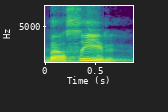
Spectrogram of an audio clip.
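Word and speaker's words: بصير: Misalkan kita bertemu dengan lafaz misalkan basir. Ya, basir. Misalkan. Coba bareng-bareng basir, coba. Basir. Ya, ro-nya dibaca tipis, sebelumnya kasroh.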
